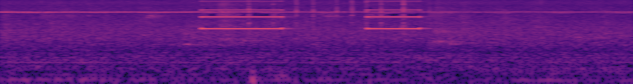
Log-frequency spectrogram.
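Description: Two electronic beeps, each a single steady high tone. The first lasts under a second, and the second, shorter one follows about a second after it ends.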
